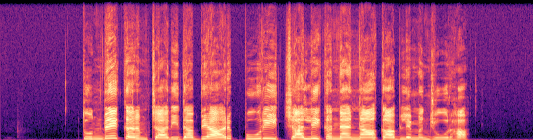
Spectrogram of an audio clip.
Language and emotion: Dogri, angry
